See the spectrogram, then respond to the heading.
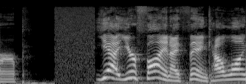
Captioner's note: static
